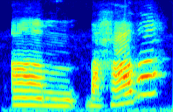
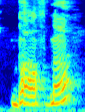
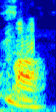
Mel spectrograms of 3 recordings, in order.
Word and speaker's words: Bhavna: Is it Bahava? Bhavna, hello. Bhavna. Oh, okay. Much prettier than the way I pronounced it.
